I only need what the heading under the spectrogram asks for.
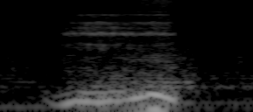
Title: Pit bull(LITTLE) snoring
